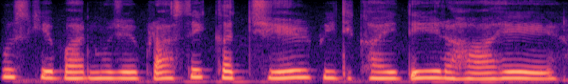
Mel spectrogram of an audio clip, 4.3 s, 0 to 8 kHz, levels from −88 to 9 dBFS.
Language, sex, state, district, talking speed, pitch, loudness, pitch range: Hindi, female, Arunachal Pradesh, Papum Pare, 170 wpm, 220 Hz, -13 LUFS, 220-235 Hz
